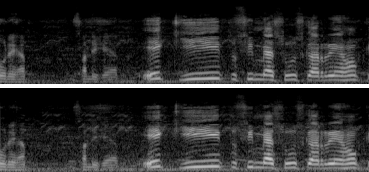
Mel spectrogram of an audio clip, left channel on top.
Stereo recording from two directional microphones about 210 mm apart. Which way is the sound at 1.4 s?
55° left (ahead or behind).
